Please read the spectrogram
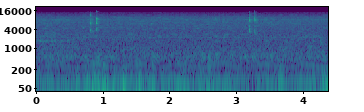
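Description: Two faint computer mouse clicks, about a second in and again near the end, over a low steady hum of room tone.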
